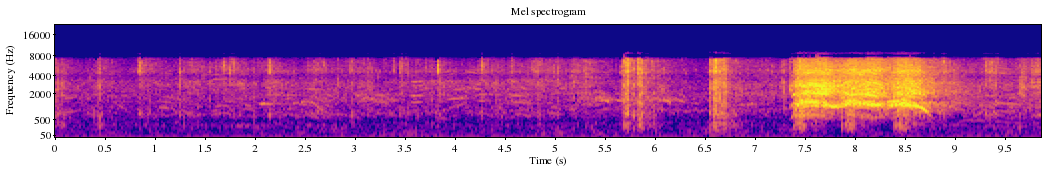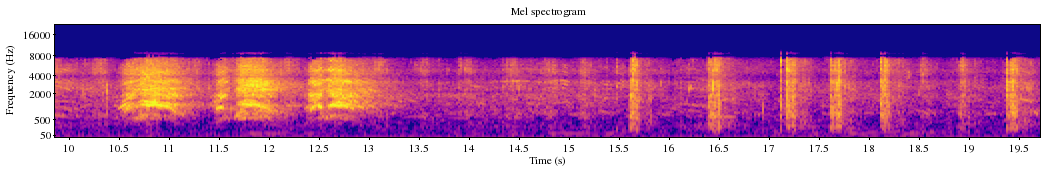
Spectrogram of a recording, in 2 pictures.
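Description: A drill squad's boots stamping in step on brick paving, a steady marching beat of short crisp stamps, sharper and louder near the end. One long shouted drill command comes about seven seconds in, then three shorter shouted commands a few seconds later.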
